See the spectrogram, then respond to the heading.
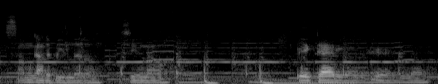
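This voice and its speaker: An actor playing a teasing, sarcastic young boyfriend in a naturalistic comedy skit, with an American accent. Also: male voice, deep voice, level tone, moderate pace, close to an everyday voice. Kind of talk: comedy skit acting, naturalistic couple banter. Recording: echoey room, faint music.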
